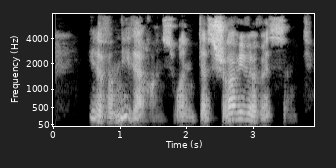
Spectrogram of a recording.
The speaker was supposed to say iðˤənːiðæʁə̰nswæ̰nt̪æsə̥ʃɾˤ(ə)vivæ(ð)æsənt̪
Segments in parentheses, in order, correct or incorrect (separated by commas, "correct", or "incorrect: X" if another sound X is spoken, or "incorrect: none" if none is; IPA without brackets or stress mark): incorrect: ɑ, incorrect: v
